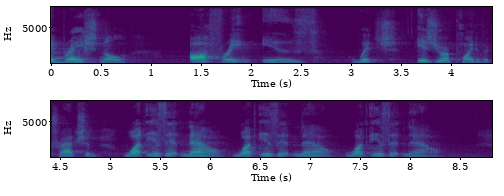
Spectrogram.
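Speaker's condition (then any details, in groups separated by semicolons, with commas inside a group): No condition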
